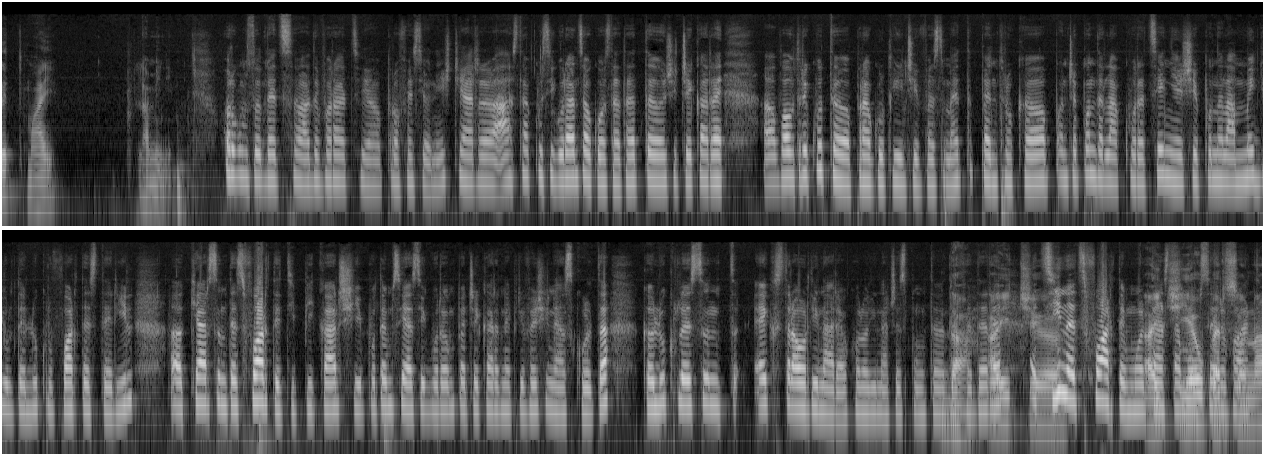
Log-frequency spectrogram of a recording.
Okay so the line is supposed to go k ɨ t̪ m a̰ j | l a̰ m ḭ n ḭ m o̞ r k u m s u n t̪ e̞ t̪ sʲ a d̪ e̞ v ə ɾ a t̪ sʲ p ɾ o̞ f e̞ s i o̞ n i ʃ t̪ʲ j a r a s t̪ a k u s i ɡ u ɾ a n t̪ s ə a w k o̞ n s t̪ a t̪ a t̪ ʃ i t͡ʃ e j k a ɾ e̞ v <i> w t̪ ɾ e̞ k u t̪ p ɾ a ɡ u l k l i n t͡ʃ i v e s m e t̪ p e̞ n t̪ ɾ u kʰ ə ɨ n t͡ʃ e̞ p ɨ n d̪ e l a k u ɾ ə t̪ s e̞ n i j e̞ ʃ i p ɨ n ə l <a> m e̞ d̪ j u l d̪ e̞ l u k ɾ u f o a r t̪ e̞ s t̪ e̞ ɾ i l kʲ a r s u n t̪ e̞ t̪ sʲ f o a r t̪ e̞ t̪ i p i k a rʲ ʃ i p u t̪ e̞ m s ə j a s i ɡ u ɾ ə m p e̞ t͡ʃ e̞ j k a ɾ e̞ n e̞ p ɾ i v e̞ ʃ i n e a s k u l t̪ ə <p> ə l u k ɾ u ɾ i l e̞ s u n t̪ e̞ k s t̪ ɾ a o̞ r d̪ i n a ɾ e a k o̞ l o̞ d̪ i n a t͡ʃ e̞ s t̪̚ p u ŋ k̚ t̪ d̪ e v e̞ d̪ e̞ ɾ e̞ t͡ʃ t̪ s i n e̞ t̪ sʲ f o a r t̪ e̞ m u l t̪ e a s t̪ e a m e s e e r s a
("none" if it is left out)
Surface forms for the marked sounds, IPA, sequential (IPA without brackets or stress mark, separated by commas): a, a, k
